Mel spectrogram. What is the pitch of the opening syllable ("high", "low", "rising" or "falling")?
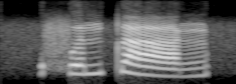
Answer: rising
